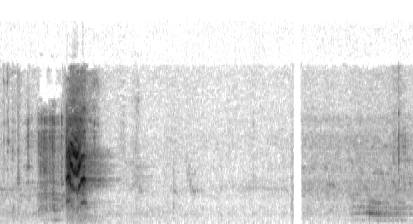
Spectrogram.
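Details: Female double-collared seedeater calling to stir males into singing: a single sharp, very high squeaky chip near the start, then silence and a faint, lower rustling murmur near the end.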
